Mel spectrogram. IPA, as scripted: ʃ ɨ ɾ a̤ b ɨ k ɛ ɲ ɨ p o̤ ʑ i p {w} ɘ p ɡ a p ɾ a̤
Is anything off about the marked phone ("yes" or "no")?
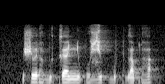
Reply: yes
